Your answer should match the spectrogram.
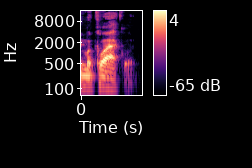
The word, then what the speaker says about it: MacLachlan: for the people watching Corey and I have had an argument about how to pronounce his name but the Google machine told me McLaughlin um but when I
